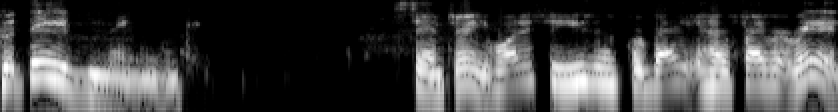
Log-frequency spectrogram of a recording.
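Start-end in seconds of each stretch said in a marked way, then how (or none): 0.0-1.1 low, put-on Russian vampire accent. Reading a chat greeting aloud, vampire Russian accent. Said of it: "That's my vampire Russian accent".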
